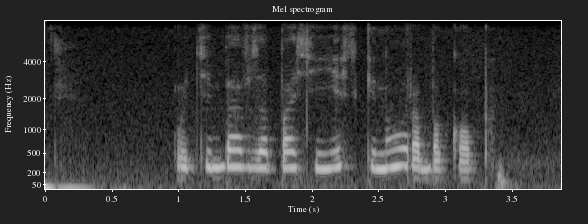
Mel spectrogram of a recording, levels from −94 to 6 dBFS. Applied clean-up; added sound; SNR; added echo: none; none; none; none.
